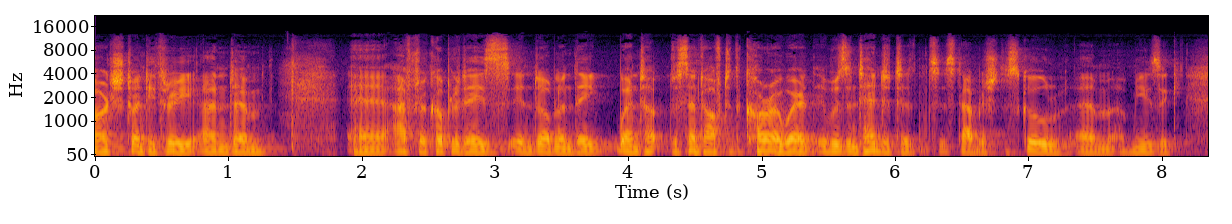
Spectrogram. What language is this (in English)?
English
